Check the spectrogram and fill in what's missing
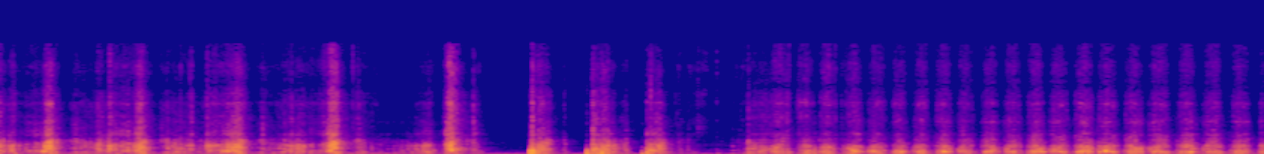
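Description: Fingertips and nails rapidly scratch and rub the textured surface of a flat, rectangular, handheld lime-green plastic food storage container lid. Dry, scratchy mid-range strokes come in quick bursts, with a few sharp isolated swipes in a brief lull midway. Then a steady, fast, rhythmic scratching runs to the end.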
